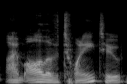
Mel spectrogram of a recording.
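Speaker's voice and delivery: ordinary delivery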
